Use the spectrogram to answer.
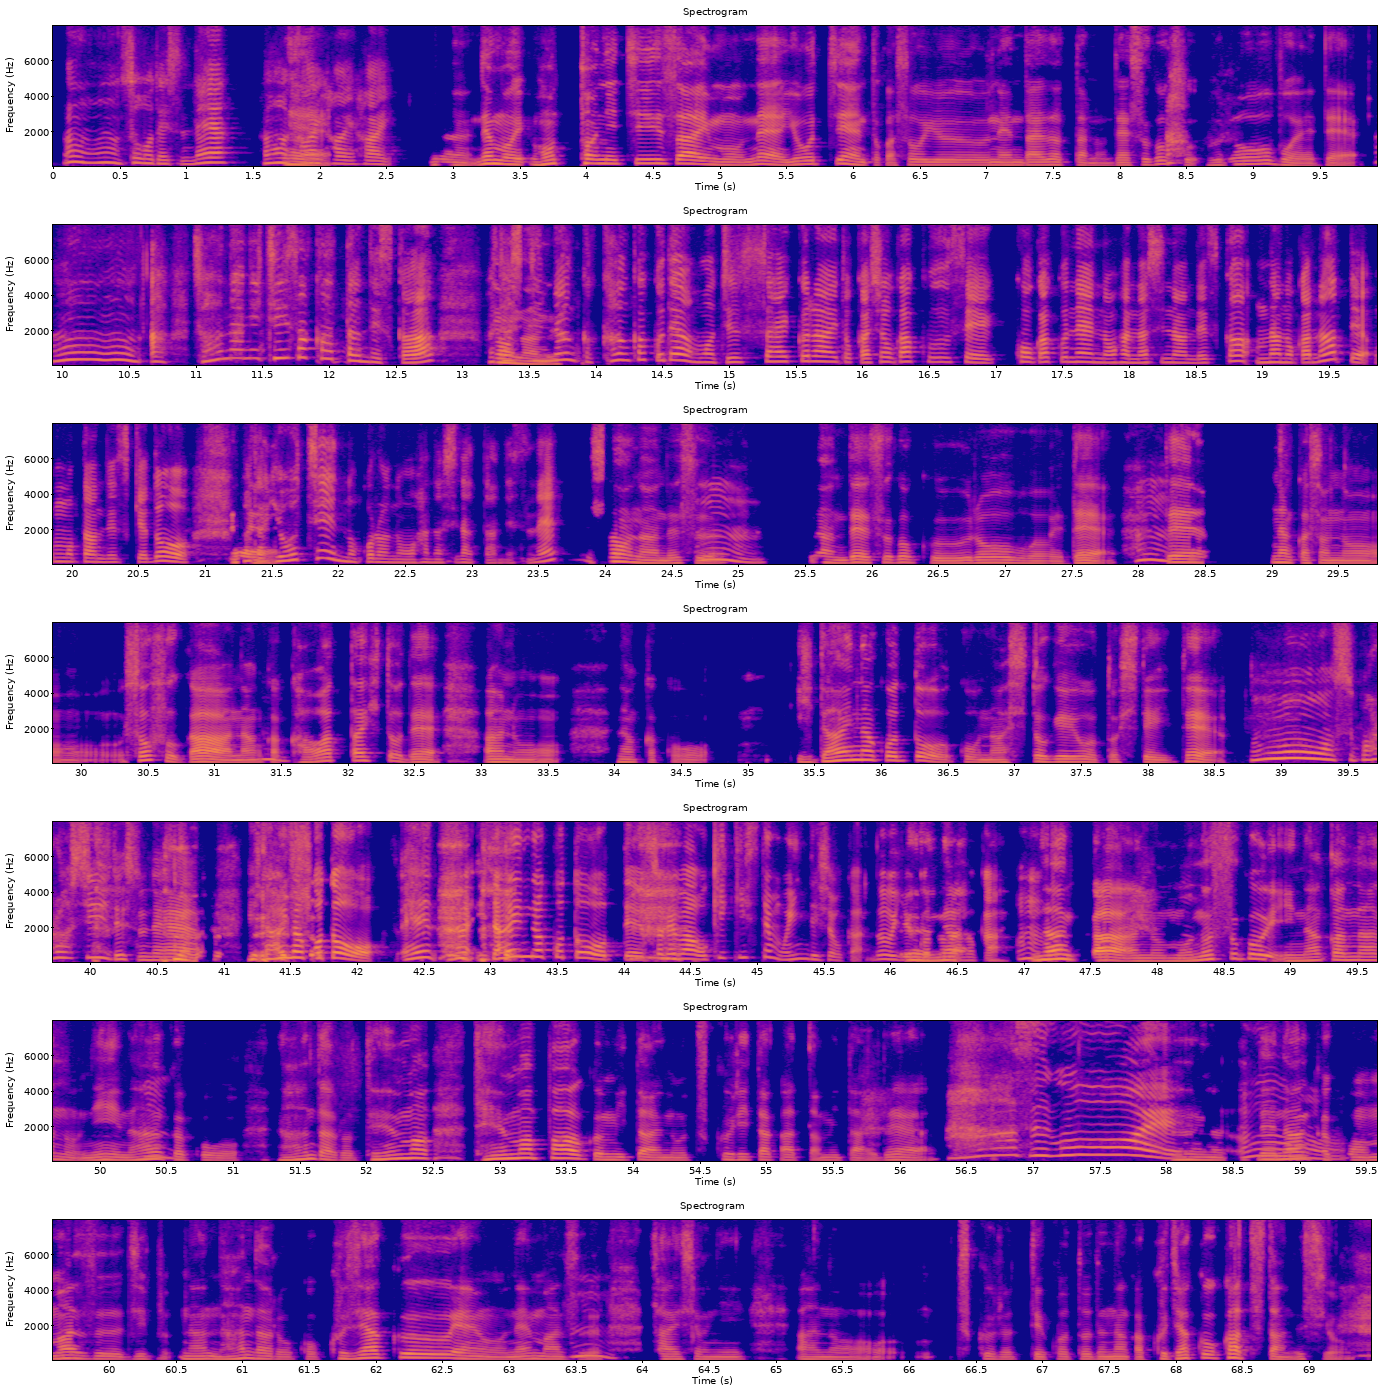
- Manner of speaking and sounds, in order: other background noise; chuckle; laughing while speaking: "うん。うん、そう"; chuckle; unintelligible speech
- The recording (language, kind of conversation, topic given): Japanese, podcast, 祖父母との思い出をひとつ聞かせてくれますか？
